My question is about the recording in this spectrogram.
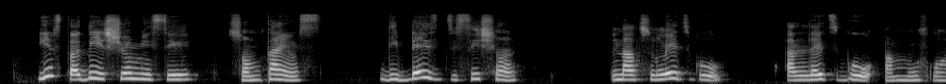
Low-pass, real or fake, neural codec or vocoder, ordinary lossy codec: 10.8 kHz; fake; codec, 24 kHz, 1 kbps, SNAC; none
